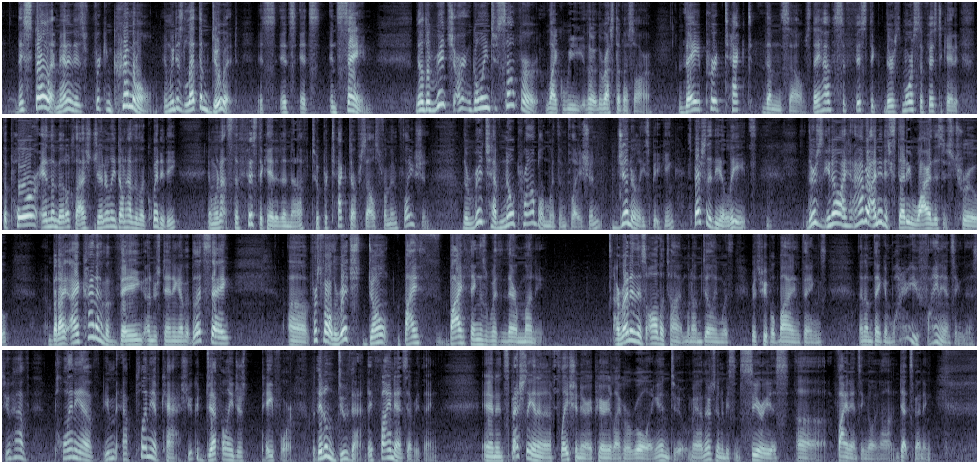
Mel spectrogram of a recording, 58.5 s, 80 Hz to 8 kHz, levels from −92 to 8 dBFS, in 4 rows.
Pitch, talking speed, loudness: 135 Hz, 190 wpm, -18 LUFS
